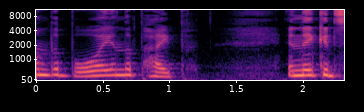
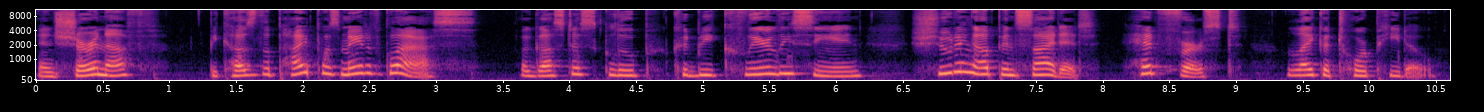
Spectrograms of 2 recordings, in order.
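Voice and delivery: ordinary delivery

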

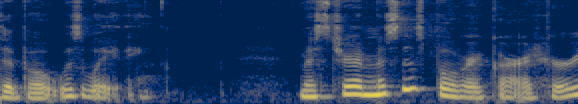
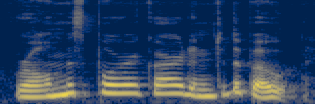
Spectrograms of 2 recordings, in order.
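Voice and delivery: higher, projected order; brisk command; 6 semitones higher, 4 dB louder than usual. A narrator's reading. Wonka orders Oompa Loompas to move Violet, projected command. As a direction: call out the instruction.

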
